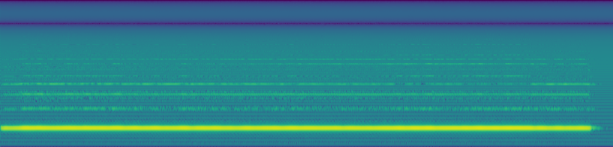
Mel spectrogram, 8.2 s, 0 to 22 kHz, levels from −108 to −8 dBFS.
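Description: DECT cordless phone buzz runs through the whole music clip. A nearby cordless handset or base station fires a radio burst every 10 ms, which the audio circuitry rectifies. The result is a thin 100 Hz buzz rich in harmonics, sitting roughly 25 dB beneath the music.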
